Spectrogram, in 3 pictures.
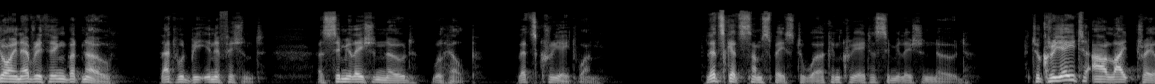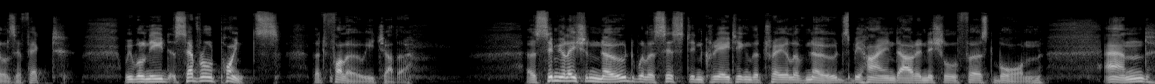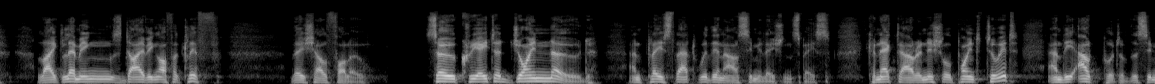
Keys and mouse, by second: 2.3 click, 3.6-4.9 drag, 7.2 g, 9.7 shift+a, 13.7 click, 14.5 shift+click, 16.6 click, 19.2 click, 25.2 shift+a, 27.6-28.3 drag, 28.6 click.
